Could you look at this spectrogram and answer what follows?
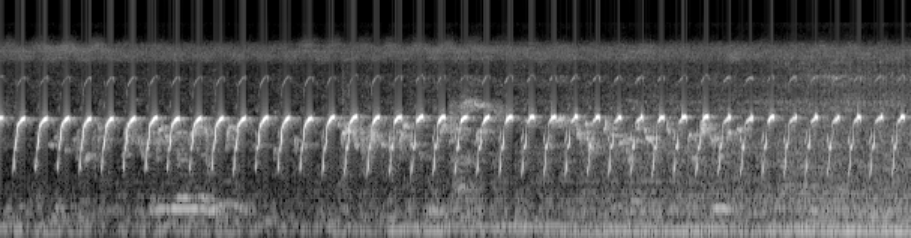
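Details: Munia (emprit) in energetic voice, a recording meant for tutoring caged birds. Rapid, regular high chirps with falling tails continue without pause at just over two per second, with faint low rumble beneath.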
